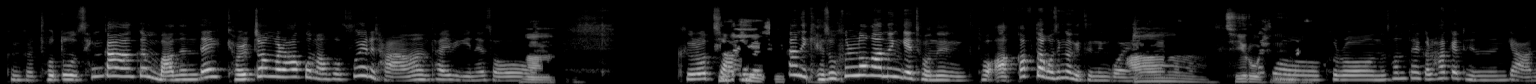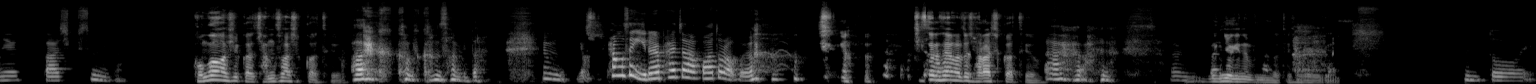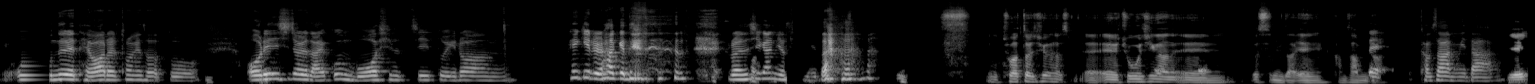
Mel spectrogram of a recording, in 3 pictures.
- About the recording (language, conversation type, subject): Korean, unstructured, 꿈의 직업은 무엇이고, 그 직업을 꿈꾸게 된 이유는 무엇인가요?
- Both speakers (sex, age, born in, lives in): female, 25-29, South Korea, United States; male, 50-54, South Korea, South Korea
- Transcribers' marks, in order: distorted speech; teeth sucking; other background noise; tapping; laughing while speaking: "아이고 감 감사합니다"; sneeze; laugh; sniff; tsk; laughing while speaking: "되는"; laugh; teeth sucking; laugh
